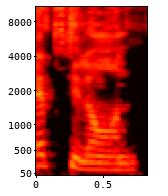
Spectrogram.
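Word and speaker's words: epsilon: symbol ये Greek word है इसे कहते हैं एप्सलोन क्या बोलते हैं एप्सलॉन ठीक है ई पी एस आई एल ओ एन इसकी स्पेलिंग होती है इसे पढ़ते हैं एप्सलोलॉन ठीक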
